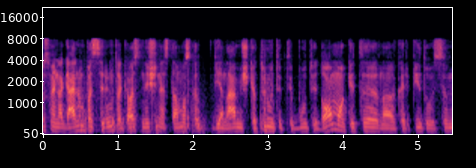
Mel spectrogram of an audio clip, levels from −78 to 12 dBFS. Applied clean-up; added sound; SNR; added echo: neural mask model RNNoise.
